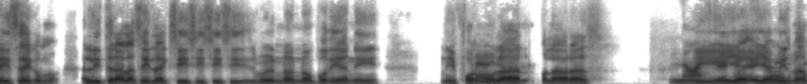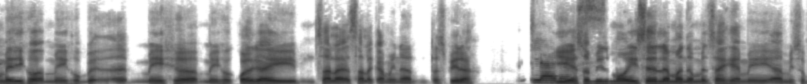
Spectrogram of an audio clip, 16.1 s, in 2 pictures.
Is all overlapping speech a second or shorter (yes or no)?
no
